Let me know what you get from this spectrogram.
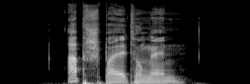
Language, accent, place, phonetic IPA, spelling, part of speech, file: German, Germany, Berlin, [ˈapˌʃpaltʊŋən], Abspaltungen, noun, De-Abspaltungen.ogg
- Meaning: plural of Abspaltung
